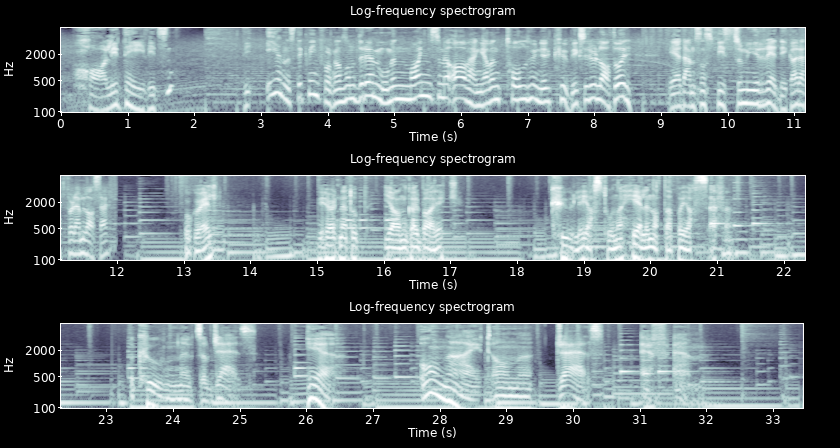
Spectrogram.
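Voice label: Norwegian Commercial; GoLocalise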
